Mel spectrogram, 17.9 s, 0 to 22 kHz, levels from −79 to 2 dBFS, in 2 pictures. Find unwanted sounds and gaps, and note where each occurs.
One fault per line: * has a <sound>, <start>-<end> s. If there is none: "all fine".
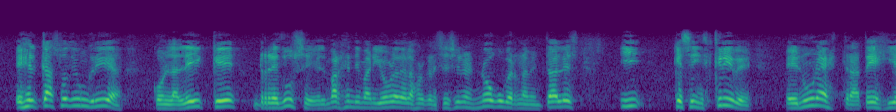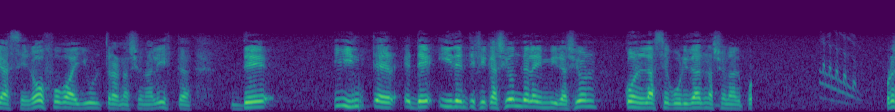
* has a chirp, 17.2-17.6 s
